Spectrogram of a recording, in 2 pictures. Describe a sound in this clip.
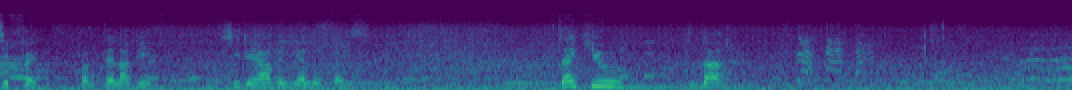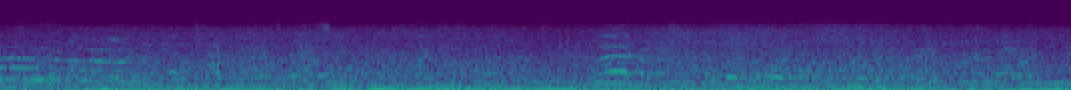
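A crowd of men and women chatter nearby in the street.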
